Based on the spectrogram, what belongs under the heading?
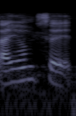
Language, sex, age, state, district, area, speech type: Santali, female, 45-60, West Bengal, Birbhum, rural, read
